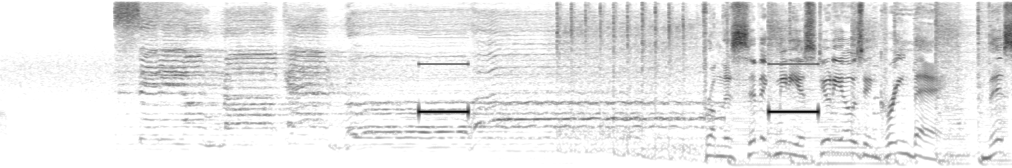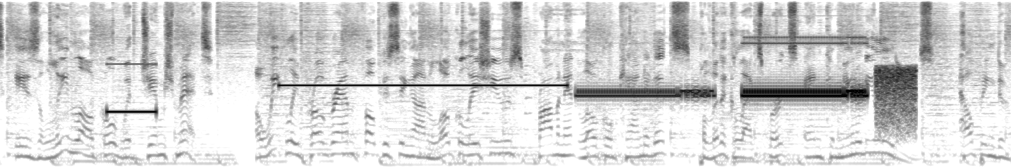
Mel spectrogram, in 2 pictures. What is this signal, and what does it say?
Fax machine handshake, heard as beeps, a long tone, a warble and hiss.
